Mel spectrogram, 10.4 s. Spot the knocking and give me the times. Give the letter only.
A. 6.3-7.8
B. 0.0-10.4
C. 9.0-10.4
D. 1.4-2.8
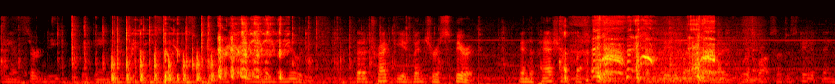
D.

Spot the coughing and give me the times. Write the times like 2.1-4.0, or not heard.
1.6-3.6, 7.0-8.9.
